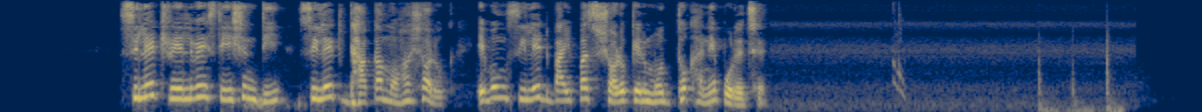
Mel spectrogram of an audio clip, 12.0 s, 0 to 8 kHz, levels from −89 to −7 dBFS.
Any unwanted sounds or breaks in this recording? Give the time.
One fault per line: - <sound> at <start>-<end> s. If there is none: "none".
- chirp at 8.9-9.1 s
- thud at 10.4-11.3 s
